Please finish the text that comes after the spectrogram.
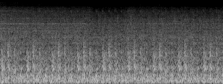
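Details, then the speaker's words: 1963 Volvo BM backloader, air compressor after repair, tanks previously emptied: steady diesel running with quick, even pulsing thump as compressor pumps quickly and continuously into the air tanks, no knock or leak hiss; normal compressor operation. "So it's going quickly and continuously. So we got to be having good air going into the air tanks cuz there was no air in the air tanks cuz we let it all out."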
